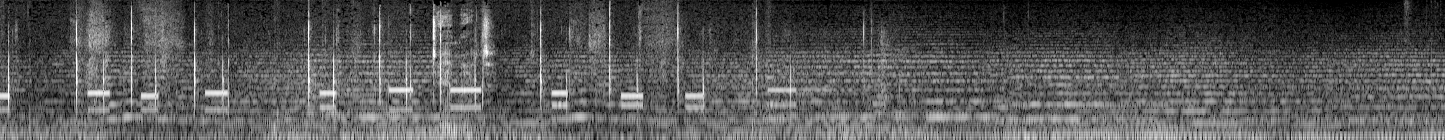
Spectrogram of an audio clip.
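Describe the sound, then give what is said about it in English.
A quick series of telephone keypad tones beeps out in an irregular rhythm over a low rumbling background, followed by a few muttered words and lingering noise. “Here's the phone, sir.”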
